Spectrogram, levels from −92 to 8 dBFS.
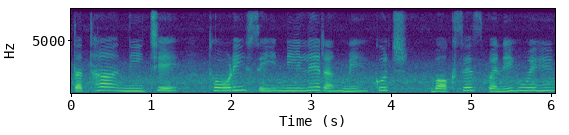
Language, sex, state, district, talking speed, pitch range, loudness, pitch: Hindi, female, Chhattisgarh, Raipur, 120 wpm, 250-290 Hz, -18 LUFS, 270 Hz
